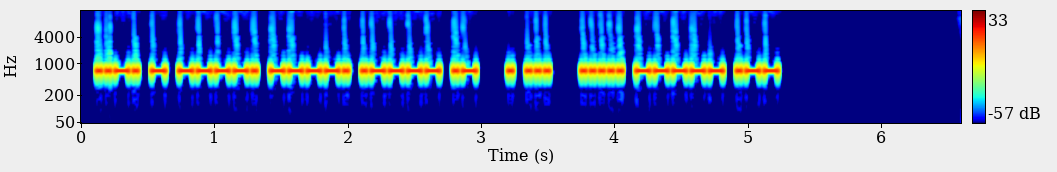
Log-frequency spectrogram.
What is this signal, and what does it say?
Morse code, heard as a keyed tone, about 46 wpm, 700 Hz. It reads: FT991A ES 50W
